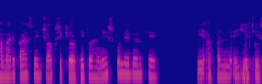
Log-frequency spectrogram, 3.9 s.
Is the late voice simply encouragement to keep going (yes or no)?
no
